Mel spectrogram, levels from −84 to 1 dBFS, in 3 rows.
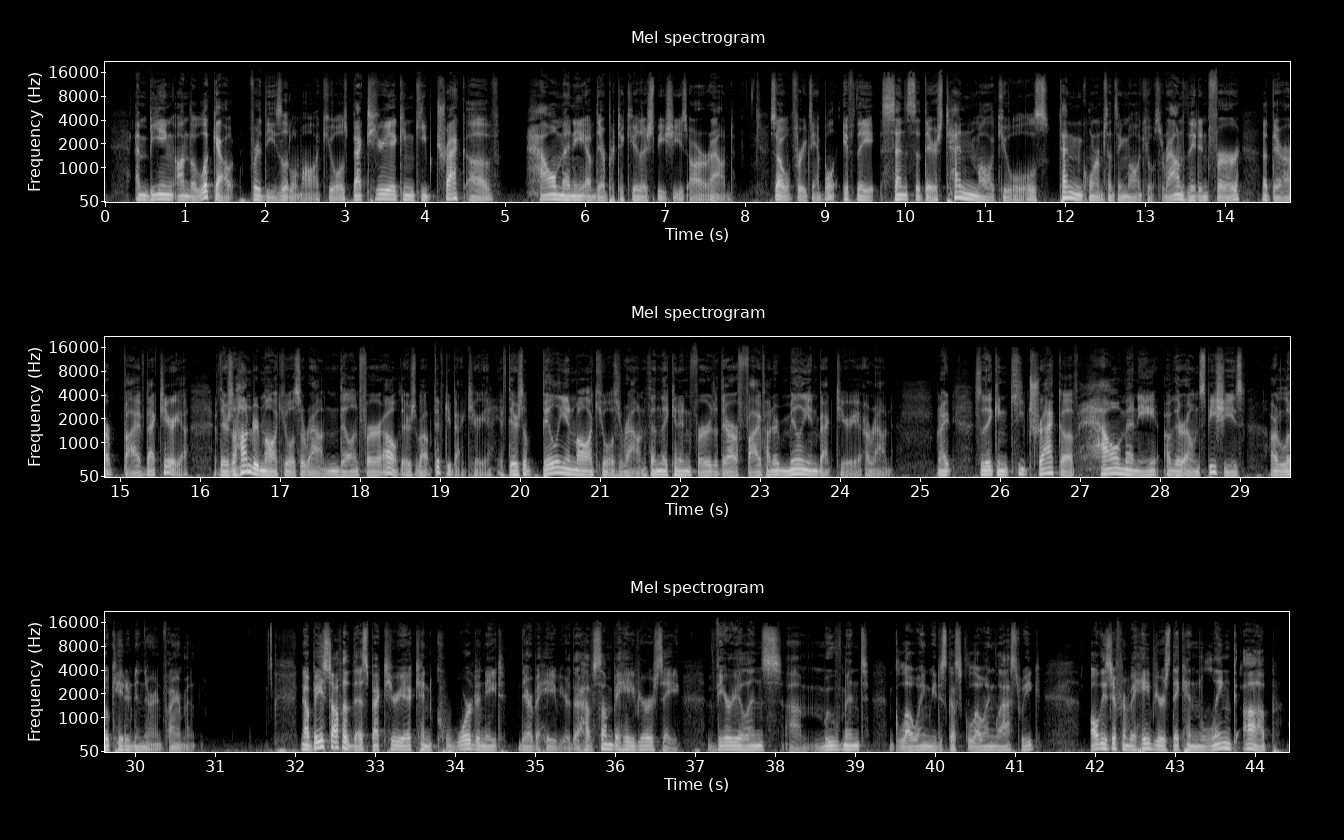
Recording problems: none

